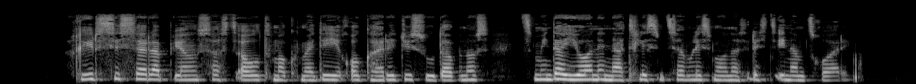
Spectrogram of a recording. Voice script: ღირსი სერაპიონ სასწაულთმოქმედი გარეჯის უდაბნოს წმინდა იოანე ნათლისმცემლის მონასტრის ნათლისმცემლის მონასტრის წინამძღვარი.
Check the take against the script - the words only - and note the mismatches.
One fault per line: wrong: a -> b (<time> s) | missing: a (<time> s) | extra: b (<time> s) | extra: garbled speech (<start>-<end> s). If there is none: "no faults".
extra: იყო (3.4 s)
missing: ნათლისმცემლის მონასტრის (7.7 s)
